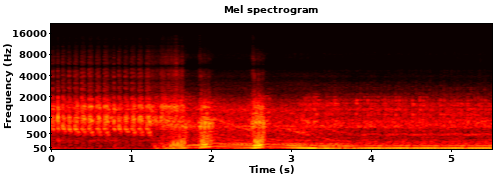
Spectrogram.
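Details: Mercedes 190SL twin carburetors on test after rebuild, running again after a grit flake blocking fuel was cleared, slow to warm in the cold; after a couple of clunks settles into a smooth even idle with steady low drone.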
